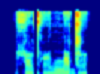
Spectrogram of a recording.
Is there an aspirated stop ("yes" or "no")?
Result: yes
